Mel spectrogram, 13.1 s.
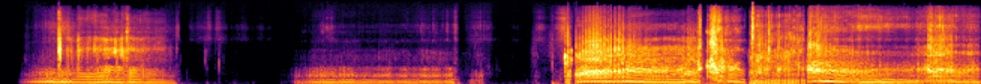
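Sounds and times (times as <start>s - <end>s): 
dog giving a deep rough rumbling growl: 0.3s - 2.4s, 3.9s - 6.6s, 7.4s - 13.0s.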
